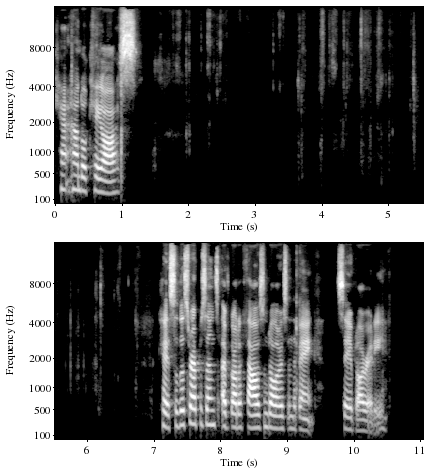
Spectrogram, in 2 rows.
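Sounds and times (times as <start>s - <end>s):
banknotes rustling: 1.5s - 6.8s.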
